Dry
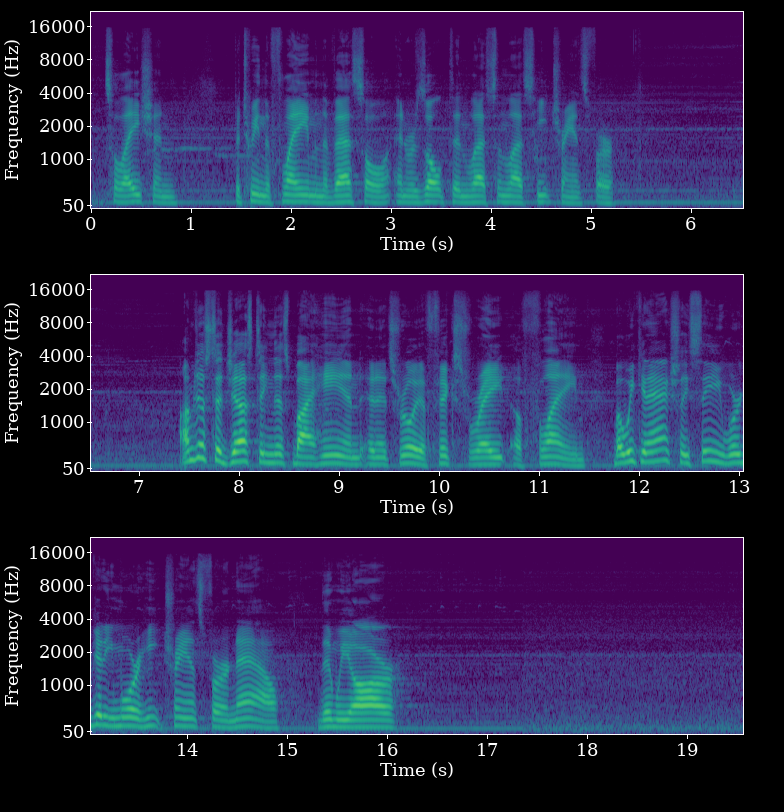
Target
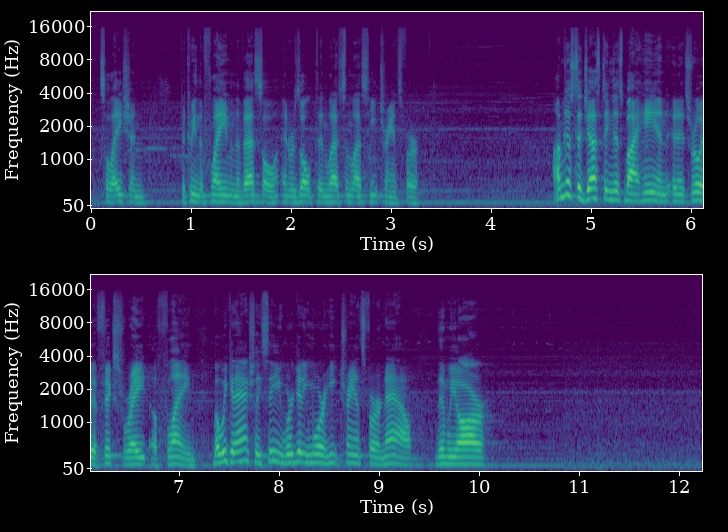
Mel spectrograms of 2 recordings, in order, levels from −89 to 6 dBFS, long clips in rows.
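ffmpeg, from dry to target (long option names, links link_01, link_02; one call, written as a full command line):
ffmpeg -i in.wav -af "atempo=1.6,bandreject=frequency=63.73:width_type=h:width=4,bandreject=frequency=127.46:width_type=h:width=4,bandreject=frequency=191.19:width_type=h:width=4,bandreject=frequency=254.92:width_type=h:width=4,bandreject=frequency=318.65:width_type=h:width=4" out.wav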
